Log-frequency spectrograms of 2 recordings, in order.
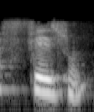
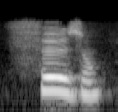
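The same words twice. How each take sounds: First: "faisons" said with an open è, like fè-zon; wrong pronunciation. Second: "faisons" said with a rounded eu sound, like feu-zon; correct pronunciation. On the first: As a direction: mispronounce "faisons" with the è of "fait". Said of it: "on dit pas faisons". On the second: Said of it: "on dit faisons". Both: Shown as a demonstration.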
